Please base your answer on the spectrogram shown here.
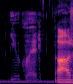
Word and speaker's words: Euclid: form of mathematics how do you say this you split i don't know is there like a pronunciation pronunciation euclid useless you ready this is freaking youtube that's what you say euclid oh i was right there that's what i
